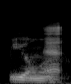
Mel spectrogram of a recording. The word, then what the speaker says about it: Ryoma: Ryoma. Ryoma? That's how you pronounce that?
